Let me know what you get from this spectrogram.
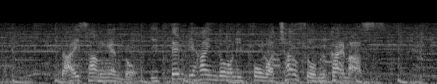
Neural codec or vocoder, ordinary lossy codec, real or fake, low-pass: vocoder, 22.05 kHz, 80 mel bands, WaveNeXt; none; fake; 7.2 kHz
